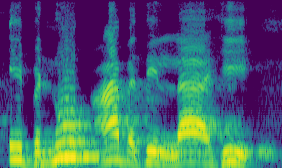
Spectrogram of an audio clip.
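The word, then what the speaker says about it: ابن عبد الله: Maka bacanya Ibnu Abdillahi. Karena Abdullah putranya Abdul Muttalib, maka Abdillahi bni Abdil. Udah nggak ada domah lagi urusannya, ya.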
